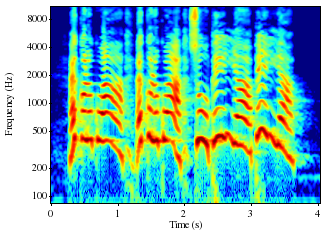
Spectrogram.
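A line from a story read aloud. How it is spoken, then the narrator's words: Shouting at full voice. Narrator (Italian): Egli gridava allora a tutta gola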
